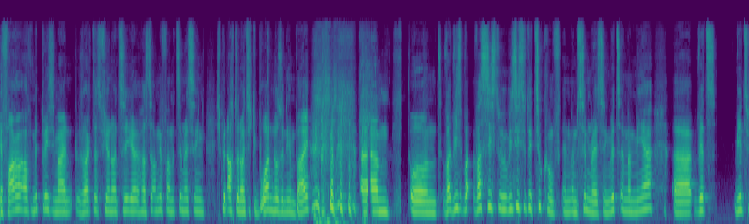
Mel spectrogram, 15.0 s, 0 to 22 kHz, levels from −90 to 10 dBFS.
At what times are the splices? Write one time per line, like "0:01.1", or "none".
0:08.1
0:11.2

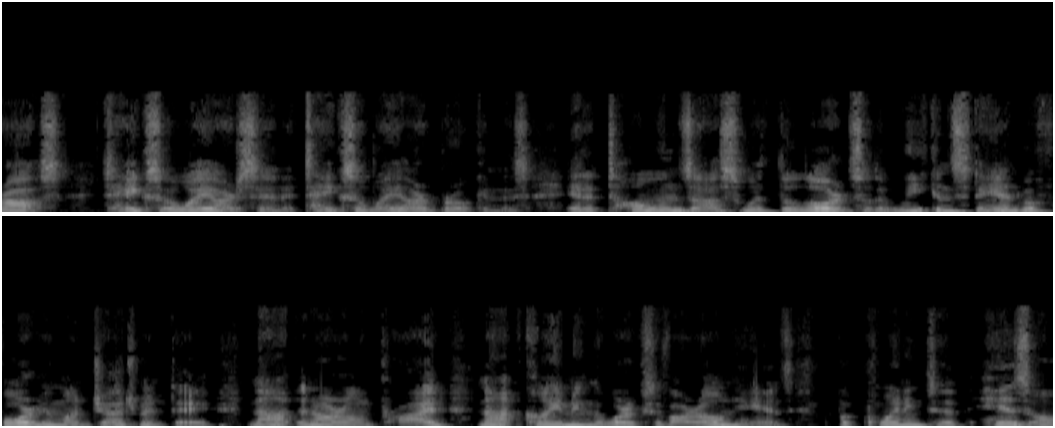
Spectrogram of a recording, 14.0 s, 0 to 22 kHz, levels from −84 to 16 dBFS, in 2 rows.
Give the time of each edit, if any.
none

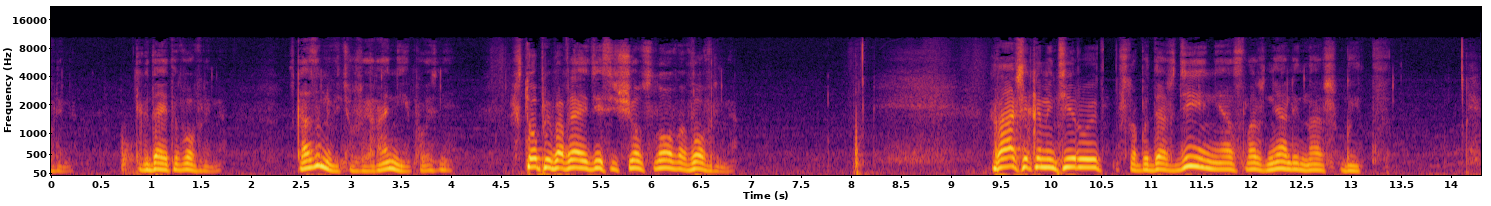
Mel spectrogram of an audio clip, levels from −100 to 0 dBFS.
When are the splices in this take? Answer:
0:10.5

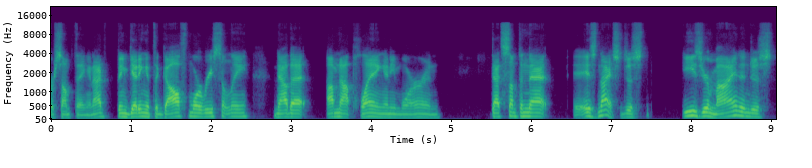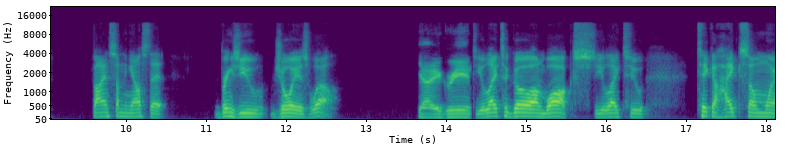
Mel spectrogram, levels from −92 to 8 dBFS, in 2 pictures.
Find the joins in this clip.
0:14.3

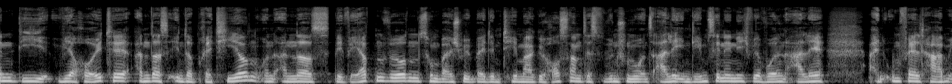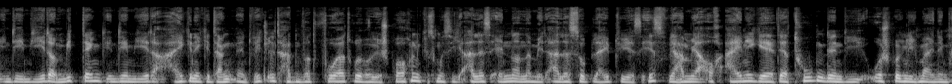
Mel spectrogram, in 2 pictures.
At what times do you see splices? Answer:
0:13.8

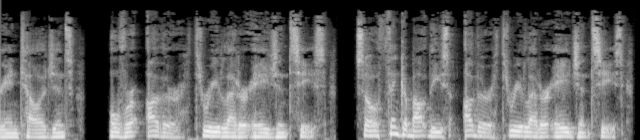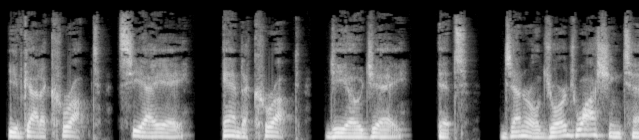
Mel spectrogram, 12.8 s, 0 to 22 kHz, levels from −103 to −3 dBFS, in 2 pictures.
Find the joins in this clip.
0:08.5
0:10.7

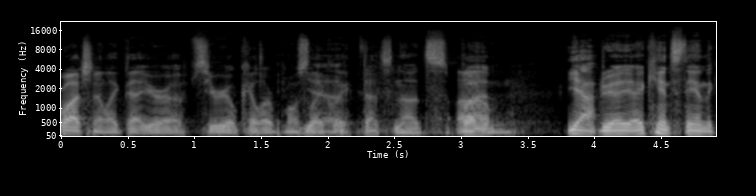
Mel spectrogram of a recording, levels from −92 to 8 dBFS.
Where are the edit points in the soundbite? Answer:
0:04.0

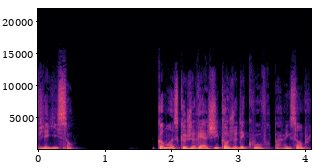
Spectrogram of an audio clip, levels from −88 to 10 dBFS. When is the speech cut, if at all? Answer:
0:01.6

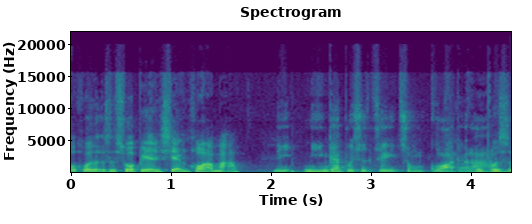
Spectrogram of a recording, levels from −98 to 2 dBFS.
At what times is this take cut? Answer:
0:03.0

